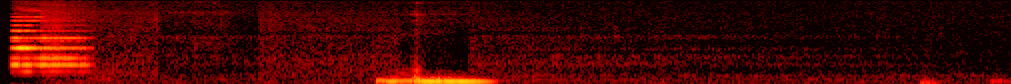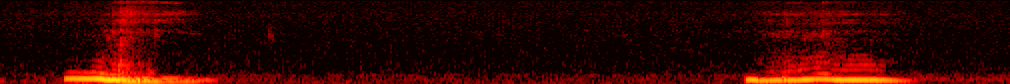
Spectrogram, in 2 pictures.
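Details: Light snoring: soft, low, buzzing snores a few seconds apart in a quiet room, about four in ten seconds.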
